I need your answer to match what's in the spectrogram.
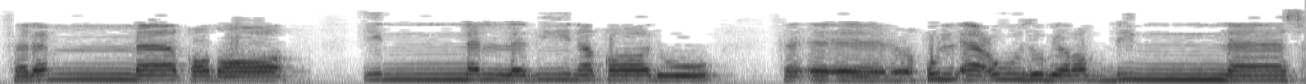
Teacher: الغنة مشبعة يزاد على أصل الغنة فيها فتكون غنة مشبعة قدرها بعض العلماء بحركتين · Term: الغنة المشبعة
